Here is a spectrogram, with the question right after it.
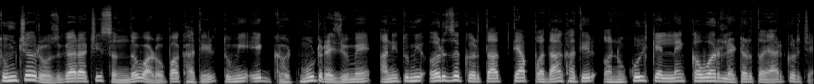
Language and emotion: Goan Konkani, neutral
